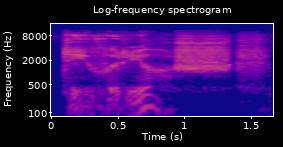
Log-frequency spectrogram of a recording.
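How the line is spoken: Shocked whisper. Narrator (Russian): прошептала Галина Ивановна побелевшими губами

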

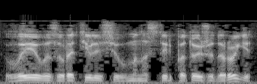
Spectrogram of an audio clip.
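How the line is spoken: Quiet question. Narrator (Russian): спросил тихо хозяин

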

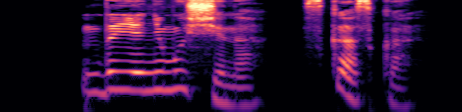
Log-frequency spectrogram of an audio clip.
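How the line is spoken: Snorted. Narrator (Russian): хмыкнул он

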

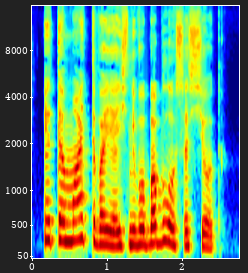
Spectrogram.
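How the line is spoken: Cold scoff. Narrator (Russian): Холодно хмыкает он

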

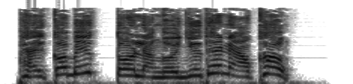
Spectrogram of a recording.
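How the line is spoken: Furious shout. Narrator (Vietnamese): Ngô sư gia càng tức, ông ta bèn quát lên

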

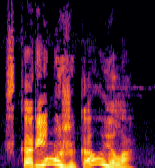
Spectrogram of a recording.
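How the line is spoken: Laughing. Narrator (Russian): засмеялась Люда

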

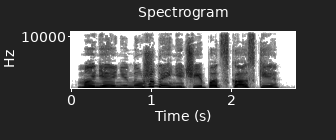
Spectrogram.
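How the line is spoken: Shrill squeal. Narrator (Russian): взвизгнул Луи

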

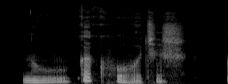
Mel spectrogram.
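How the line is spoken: Sudden soft whisper. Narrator (Russian): Вдруг шепнул чей-то голос, тихий, как плеск волны

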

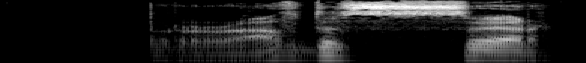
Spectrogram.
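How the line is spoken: Timid babble. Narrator (Russian): пролепетал он

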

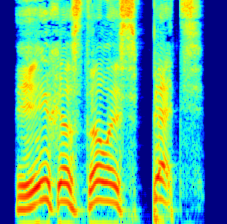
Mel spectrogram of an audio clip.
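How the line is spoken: Loud announcement. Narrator (Russian): Громко, чтобы меня услышали все, кто находился в пещере, оповестил я

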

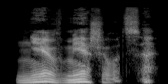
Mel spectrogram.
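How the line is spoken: Breathed out. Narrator (Russian): выдохнул Хобби

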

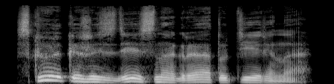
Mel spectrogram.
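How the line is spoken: Man's mournful sigh. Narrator (Russian): Горестно вздохнул мужчина

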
